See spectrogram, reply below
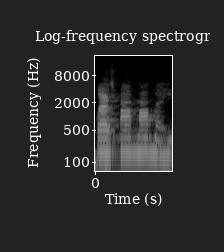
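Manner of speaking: put-on squeaky voice leaning heavily on the Essex accent. Mocking David Beckham by imitating him asking for his mummy. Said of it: "David Beckham is like".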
